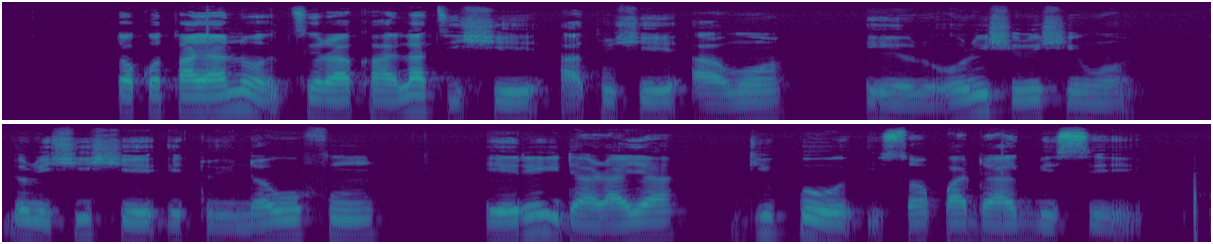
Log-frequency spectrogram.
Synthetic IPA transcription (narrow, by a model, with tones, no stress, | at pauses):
tɔ˧kɔ˧ta˧ja˧˦nãː˦˨ti˧˦ɾa˧ka˧la˦˨ti˧ʃe˧a̰˨tũ˧˦ʃe˧a˨w̃ɔ̃˧ | e˨ɾo̰˨o˧ɾi˦ʃi˨˧˦ɾi˦ʃe˧w̃ɔ̃˧ | lo˦ɾi˦ʃi˦ʃe˧e˨to˨i˨nã˨˦wo˦fũ˦ | e˧ɾe˦i˦˨da˨ɾa˨˦ja˦ | di˦k͡po˦˨i˨sã˨˦k͡pa˦da˧ɡ͡be˧sḛ˨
